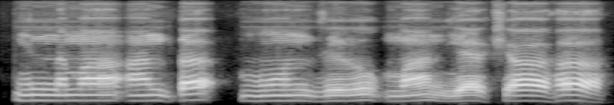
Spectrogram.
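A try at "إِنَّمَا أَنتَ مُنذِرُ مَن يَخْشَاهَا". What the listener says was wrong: تھوڑا کھینچ کے کیونکہ مد منفصل ہے نا، مد منفصل ہے، اخفا ہے.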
